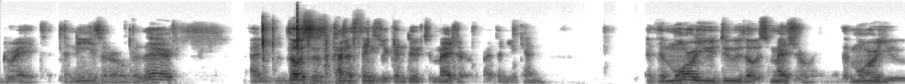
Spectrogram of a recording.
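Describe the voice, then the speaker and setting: Very deep, low male speech whose pitch varies in an ordinary way. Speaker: concept artist live streamer. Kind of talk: live stream drawing tutorial, chatting with viewers. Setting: live online stream. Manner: casual, with fillers.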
